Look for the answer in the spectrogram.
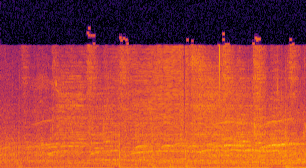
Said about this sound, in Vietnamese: Giọng bình luận viên vang lên, tiếng họ reo hưởng ứng từ đám đông như một sóng âm của niềm vui sướng làm rung chuyển cả nền đất của nhà thi đấu.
